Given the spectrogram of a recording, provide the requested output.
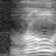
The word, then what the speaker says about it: rho: be the letter rho rho is said like an english r a rat or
